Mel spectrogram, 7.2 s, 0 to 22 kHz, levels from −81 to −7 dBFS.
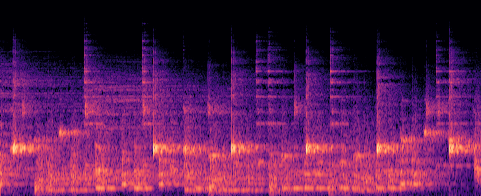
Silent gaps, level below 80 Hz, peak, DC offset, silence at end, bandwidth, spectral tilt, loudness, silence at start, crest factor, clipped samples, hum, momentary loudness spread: none; -56 dBFS; -4 dBFS; under 0.1%; 0 s; 12 kHz; -5.5 dB/octave; -25 LUFS; 0 s; 20 dB; under 0.1%; none; 8 LU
